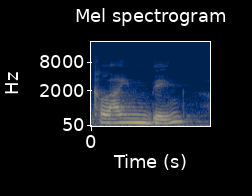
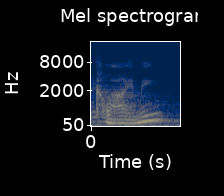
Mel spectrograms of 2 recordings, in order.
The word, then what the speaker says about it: climbing: letter here is B very often we have a silent B just before an m so we don't say things like climbing or thumb we say climbing and thumb now let's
